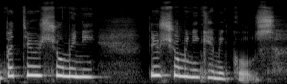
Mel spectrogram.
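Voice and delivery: high cooing. Real, not acted. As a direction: tell the cat sweetly, up high. Baby talk to the cat.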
